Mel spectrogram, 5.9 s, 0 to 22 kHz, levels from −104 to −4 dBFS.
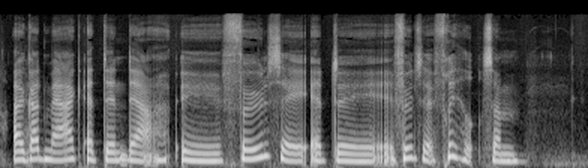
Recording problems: squashed, flat; heavily

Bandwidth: 15 kHz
